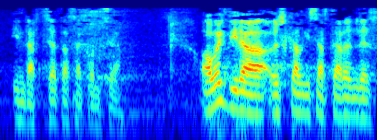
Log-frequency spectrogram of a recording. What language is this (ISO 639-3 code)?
eus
